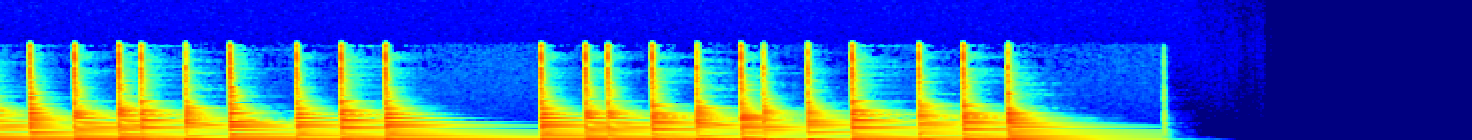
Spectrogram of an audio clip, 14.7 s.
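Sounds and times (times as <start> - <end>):
guitar: 0.0 - 11.8.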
